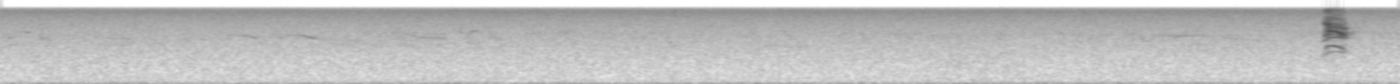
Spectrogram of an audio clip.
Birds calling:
Hawaii Amakihi (Chlorodrepanis virens)

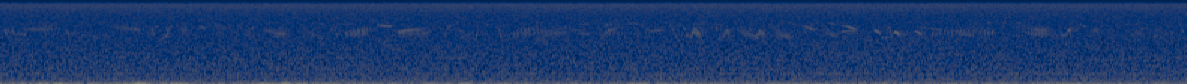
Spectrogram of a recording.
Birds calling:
Eurasian Skylark (Alauda arvensis)

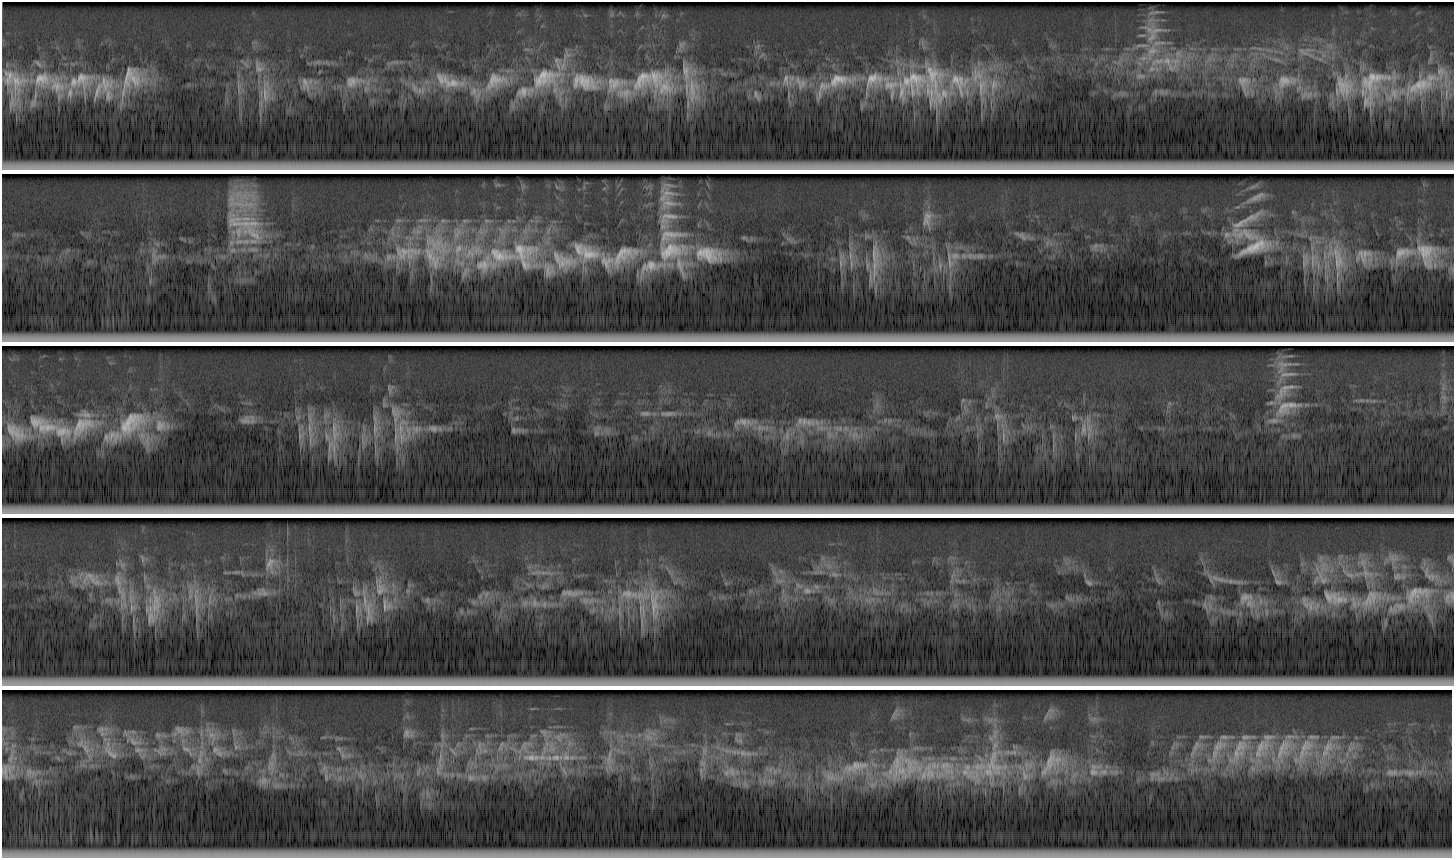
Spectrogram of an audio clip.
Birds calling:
Red-billed Leiothrix (Leiothrix lutea), Iiwi (Drepanis coccinea), Omao (Myadestes obscurus), Hawaii Amakihi (Chlorodrepanis virens), Warbling White-eye (Zosterops japonicus)

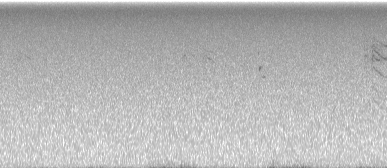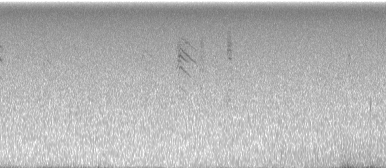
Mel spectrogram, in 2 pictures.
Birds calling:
Hawaii Amakihi (Chlorodrepanis virens)

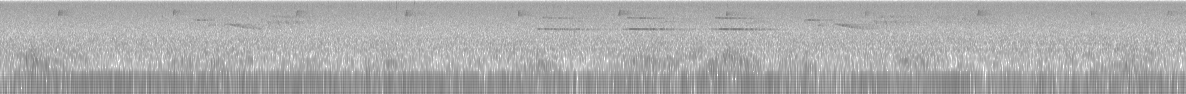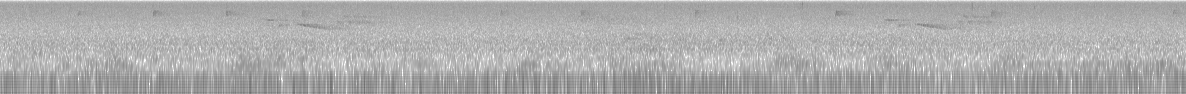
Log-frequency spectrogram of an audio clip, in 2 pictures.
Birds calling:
Eastern Towhee (Pipilo erythrophthalmus), Blue Jay (Cyanocitta cristata)

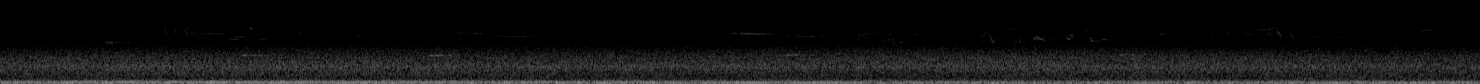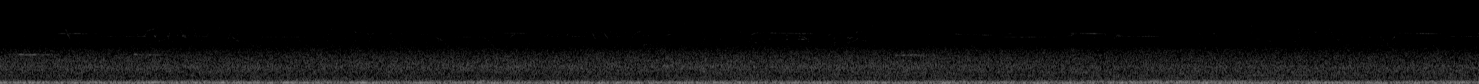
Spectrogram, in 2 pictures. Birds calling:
American Goldfinch (Spinus tristis), Purple Finch (Haemorhous purpureus), Black-capped Chickadee (Poecile atricapillus)

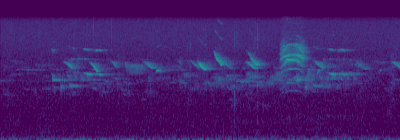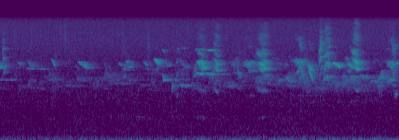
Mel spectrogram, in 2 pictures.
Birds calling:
Iiwi (Drepanis coccinea), Hawaii Amakihi (Chlorodrepanis virens)

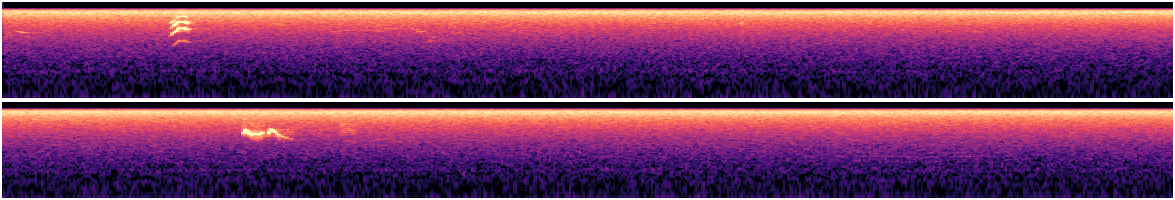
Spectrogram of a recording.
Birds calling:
Eurasian Skylark (Alauda arvensis), Hawaii Amakihi (Chlorodrepanis virens)

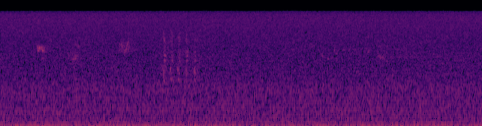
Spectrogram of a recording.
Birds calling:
Steller's Jay (Cyanocitta stelleri), Dusky Flycatcher (Empidonax oberholseri)

